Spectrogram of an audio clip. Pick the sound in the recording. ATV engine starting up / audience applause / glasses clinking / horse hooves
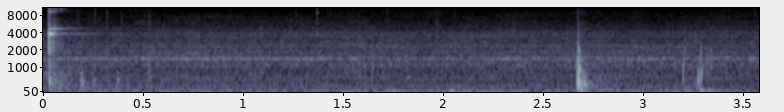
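glasses clinking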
